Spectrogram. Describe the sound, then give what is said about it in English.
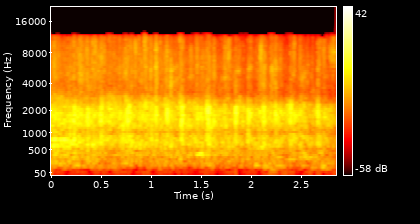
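A crowd applauds a volunteer as he is sent off the stage, a dense wash of many hands clapping at once, fairly loud and sustained throughout without pauses, no voices standing out. “Round of applause.”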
